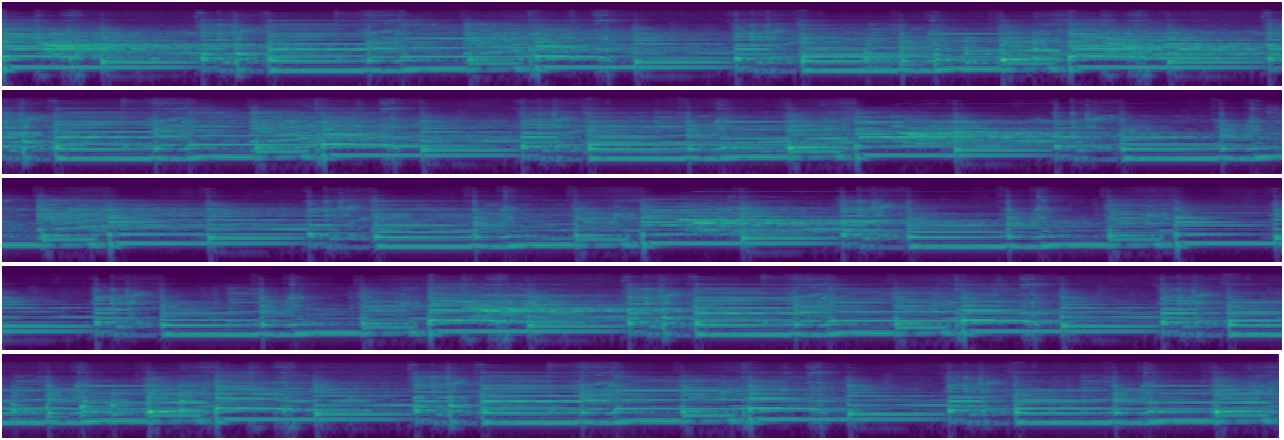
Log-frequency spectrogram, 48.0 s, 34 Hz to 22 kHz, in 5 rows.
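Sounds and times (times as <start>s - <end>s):
guitar loops in D minor: 0.0s - 47.9s.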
